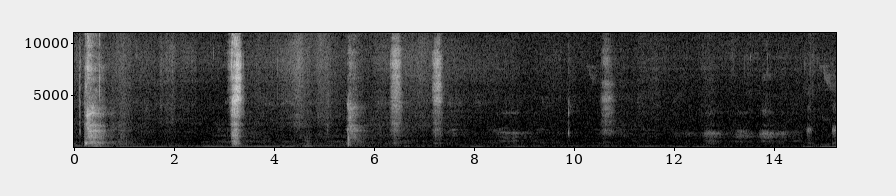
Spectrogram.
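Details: A few sharp, explosive sneezes in a quiet room, followed by softer sniffing and nose-blowing sounds; a sneezing fit.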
